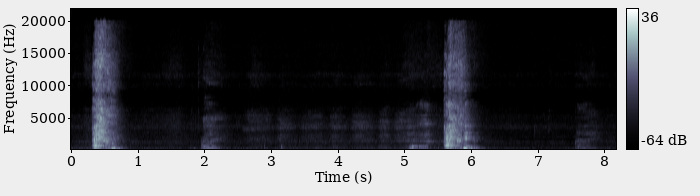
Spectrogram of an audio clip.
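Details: Man sneezing after taking chhinkni snuff: two forceful, explosive sneezes a few seconds apart, each with a short intake and softer throat sounds between them.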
